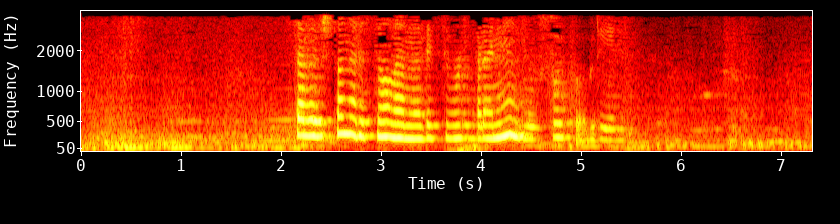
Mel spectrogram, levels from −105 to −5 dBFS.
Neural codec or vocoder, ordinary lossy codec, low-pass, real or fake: codec, 16 kHz, 0.5 kbps, X-Codec, HuBERT features, trained on balanced general audio; MP3, 16 kbps; 3.6 kHz; fake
